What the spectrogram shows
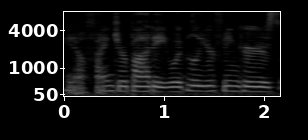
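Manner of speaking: ordinary talk, nothing marked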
